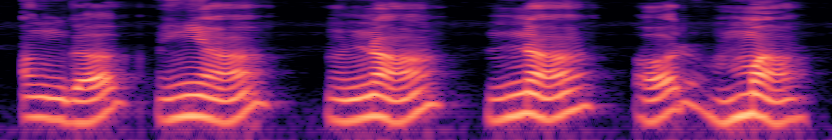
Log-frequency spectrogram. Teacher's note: अपने अपने वर्गीय उच्चारण स्थान के साथ साथ ये जो अंतिम वर्ण है अंग, य, न, न और म, ये नासिका की सहायता से भी बोले जाते हैं। अतः इन वर्णों को अनुनासिक भी कहते हैं।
